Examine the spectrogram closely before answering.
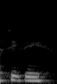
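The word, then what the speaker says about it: tithi: I just said a ditty before, and it's not. It's a thithi.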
